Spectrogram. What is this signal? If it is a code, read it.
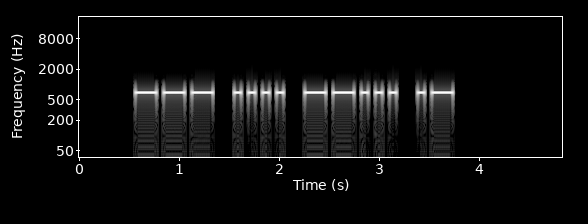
Morse code, heard as a keyed tone, about 17 wpm, 700 Hz. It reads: OH7A
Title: DXCC-100 Call Signs - 4 Characters - Repeated 2x - 17wpm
